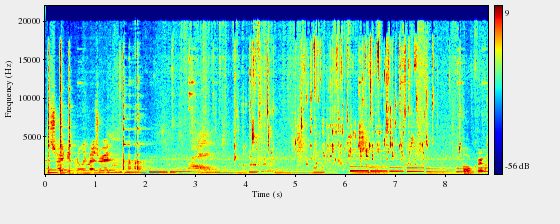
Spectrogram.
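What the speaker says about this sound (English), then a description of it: "I'm gonna pour all the liquid back in." Liquid from cooked jalapeno peppers being poured back into a metal pot for pepper jelly, with dripping, splashing and clinks of pot and utensils close by over a steady background hum.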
